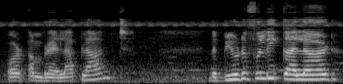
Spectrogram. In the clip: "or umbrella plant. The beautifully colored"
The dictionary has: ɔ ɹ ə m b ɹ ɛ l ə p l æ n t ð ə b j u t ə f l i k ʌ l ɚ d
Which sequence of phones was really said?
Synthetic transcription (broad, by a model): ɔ ɹ ə m b ɹ ɛ l ə p l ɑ n t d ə b j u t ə f l i k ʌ l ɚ d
